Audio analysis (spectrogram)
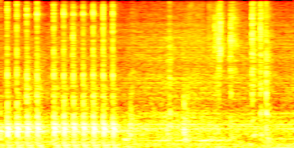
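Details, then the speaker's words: Anycubic ACE Pro, first slot, retracting filament: a fast, even rattle of about eight clicks a second as the gear fails to mesh, gets stuck and grinds. The second slot retracts smoothly; owner suspects placement of the first slot's part. "I know for whatever reason the first one here is not connecting well with this gear here and it's just getting stuck and then it grinds"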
